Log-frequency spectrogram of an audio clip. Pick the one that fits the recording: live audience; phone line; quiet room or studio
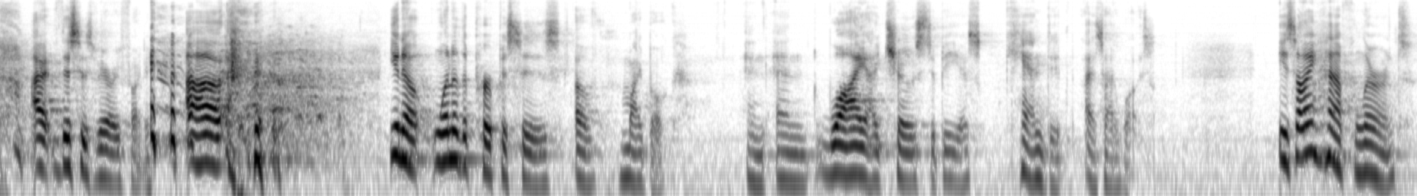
live audience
